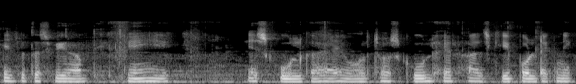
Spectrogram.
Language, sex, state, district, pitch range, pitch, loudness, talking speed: Hindi, male, Uttar Pradesh, Budaun, 130-145 Hz, 135 Hz, -16 LUFS, 185 wpm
